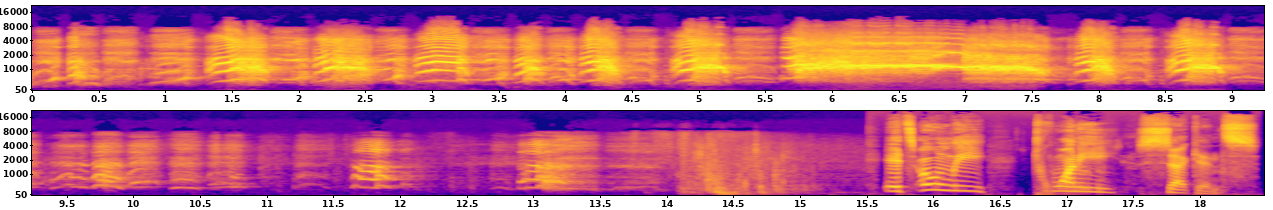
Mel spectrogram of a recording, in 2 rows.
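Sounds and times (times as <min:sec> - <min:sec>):
speech: 0:00.3 - 0:03.0, 0:15.8 - 0:18.4
woman screaming and shrieking: 0:04.9 - 0:09.0.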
